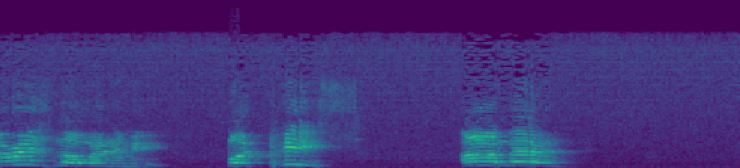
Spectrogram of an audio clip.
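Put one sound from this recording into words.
A man calls out in strained, drawn-out cries close by.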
